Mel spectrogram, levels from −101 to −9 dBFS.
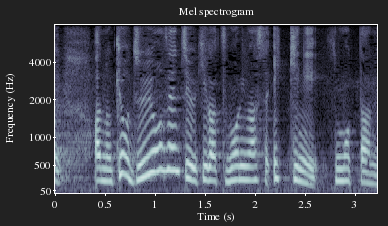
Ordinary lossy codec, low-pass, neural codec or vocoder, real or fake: none; none; none; real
